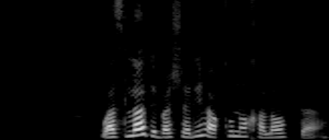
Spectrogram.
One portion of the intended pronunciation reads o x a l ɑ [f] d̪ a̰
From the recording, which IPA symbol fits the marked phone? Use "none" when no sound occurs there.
f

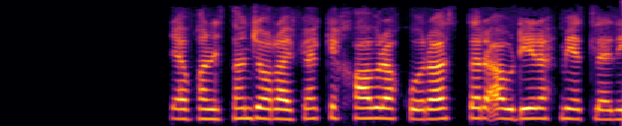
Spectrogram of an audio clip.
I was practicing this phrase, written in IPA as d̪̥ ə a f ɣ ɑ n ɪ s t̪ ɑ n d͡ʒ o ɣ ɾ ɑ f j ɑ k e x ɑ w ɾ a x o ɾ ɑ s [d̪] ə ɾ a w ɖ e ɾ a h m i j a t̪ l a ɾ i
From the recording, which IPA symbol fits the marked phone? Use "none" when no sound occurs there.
t̪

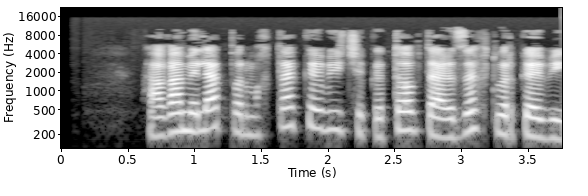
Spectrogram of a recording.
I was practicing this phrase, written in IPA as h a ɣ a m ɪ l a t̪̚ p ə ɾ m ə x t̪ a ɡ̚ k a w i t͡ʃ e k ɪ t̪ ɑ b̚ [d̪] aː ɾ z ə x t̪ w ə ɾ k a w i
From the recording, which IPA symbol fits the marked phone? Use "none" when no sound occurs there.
t̪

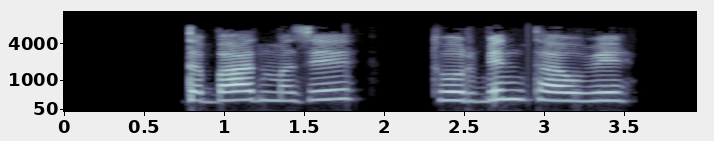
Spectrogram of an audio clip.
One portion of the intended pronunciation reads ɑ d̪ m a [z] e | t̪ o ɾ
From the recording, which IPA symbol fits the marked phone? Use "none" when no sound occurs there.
z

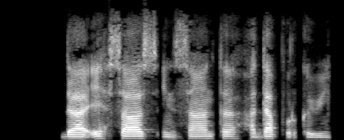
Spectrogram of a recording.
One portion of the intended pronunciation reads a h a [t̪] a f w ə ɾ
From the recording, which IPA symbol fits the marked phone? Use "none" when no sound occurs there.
d̪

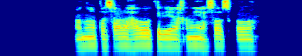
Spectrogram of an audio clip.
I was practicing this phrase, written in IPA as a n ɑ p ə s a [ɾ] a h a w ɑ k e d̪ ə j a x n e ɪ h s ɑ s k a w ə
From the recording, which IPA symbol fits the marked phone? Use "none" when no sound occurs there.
ɽ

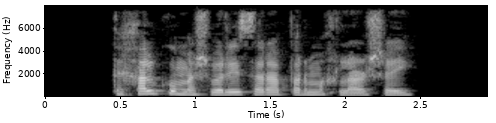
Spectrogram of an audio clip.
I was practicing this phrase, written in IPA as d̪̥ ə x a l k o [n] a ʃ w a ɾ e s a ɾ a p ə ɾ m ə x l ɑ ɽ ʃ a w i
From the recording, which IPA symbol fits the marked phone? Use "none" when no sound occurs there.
m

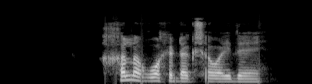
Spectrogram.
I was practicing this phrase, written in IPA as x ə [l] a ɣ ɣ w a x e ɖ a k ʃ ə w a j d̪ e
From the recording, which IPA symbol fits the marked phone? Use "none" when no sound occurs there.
l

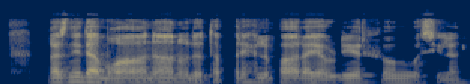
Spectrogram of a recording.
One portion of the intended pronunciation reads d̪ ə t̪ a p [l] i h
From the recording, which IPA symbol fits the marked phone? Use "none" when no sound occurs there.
ɾ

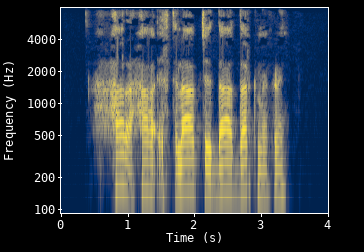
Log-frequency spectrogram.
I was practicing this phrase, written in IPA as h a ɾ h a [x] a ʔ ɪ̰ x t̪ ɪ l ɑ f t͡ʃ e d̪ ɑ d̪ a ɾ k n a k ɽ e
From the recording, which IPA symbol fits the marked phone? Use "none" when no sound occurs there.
ɣ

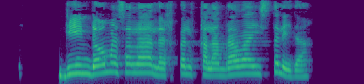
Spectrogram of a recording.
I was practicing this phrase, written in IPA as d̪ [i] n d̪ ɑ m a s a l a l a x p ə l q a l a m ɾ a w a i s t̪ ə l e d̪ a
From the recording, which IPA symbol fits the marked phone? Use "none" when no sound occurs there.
i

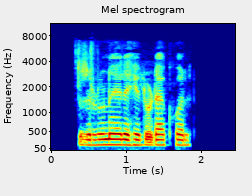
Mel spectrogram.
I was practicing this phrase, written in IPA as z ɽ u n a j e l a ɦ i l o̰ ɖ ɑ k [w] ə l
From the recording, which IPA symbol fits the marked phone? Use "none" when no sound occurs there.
w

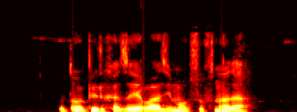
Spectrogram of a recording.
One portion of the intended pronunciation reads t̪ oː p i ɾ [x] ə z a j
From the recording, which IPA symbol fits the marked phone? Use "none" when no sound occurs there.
x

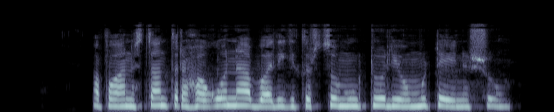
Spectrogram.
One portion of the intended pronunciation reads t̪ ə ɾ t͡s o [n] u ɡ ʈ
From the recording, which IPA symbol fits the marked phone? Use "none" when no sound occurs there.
m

